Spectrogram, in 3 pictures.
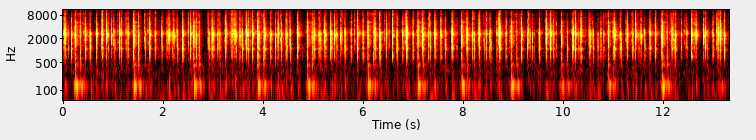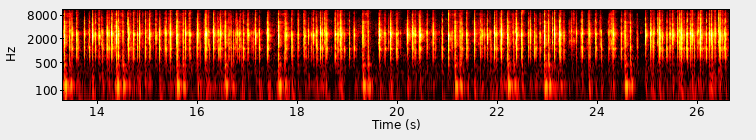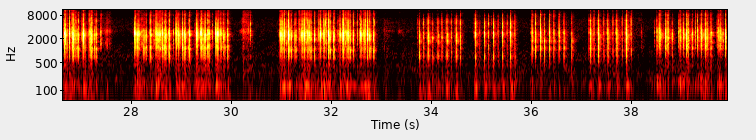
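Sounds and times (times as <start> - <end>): fast mechanical keyboard typing: 0.0 - 30.0, 31.0 - 33.0, 33.7 - 39.9.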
